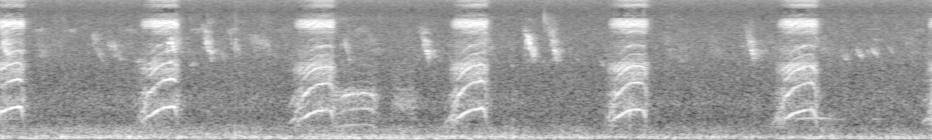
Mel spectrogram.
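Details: Wild adult-sized rabbit with high, whistling squeaks at regular intervals all day, suggesting noisy wheezy breathing; another full-grown rabbit found dead; owner suspects respiratory disease: wheezing and squeaking breathing.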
